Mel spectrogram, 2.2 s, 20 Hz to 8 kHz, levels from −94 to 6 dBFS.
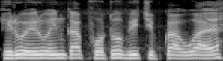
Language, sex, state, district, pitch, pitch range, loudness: Hindi, male, Bihar, Jamui, 170 Hz, 165-180 Hz, -14 LUFS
